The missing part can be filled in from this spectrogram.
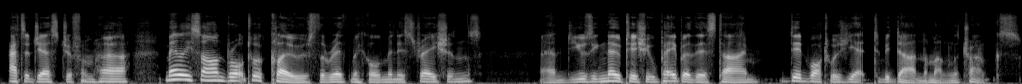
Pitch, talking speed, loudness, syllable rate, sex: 125 Hz, 165 wpm, -19 LUFS, 5.0 syllables/s, male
